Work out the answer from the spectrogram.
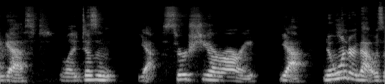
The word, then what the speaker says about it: certiorari: Let's see if I can find out how to pronounce this word. I'm usually pretty good at okay, certiorari.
